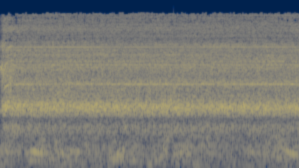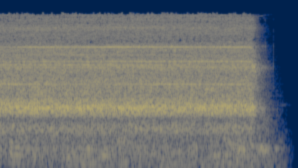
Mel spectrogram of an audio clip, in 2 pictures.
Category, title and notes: Sound effects > Objects / House appliances
A cordless drill driver starting, running and stopping.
